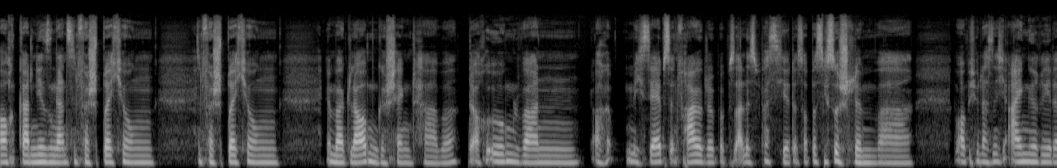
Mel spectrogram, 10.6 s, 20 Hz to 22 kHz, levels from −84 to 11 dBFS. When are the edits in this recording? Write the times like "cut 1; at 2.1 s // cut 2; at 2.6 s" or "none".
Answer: cut 1; at 2.0 s // cut 2; at 4.7 s // cut 3; at 5.8 s // cut 4; at 7.0 s // cut 5; at 7.6 s // cut 6; at 8.2 s // cut 7; at 9.5 s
